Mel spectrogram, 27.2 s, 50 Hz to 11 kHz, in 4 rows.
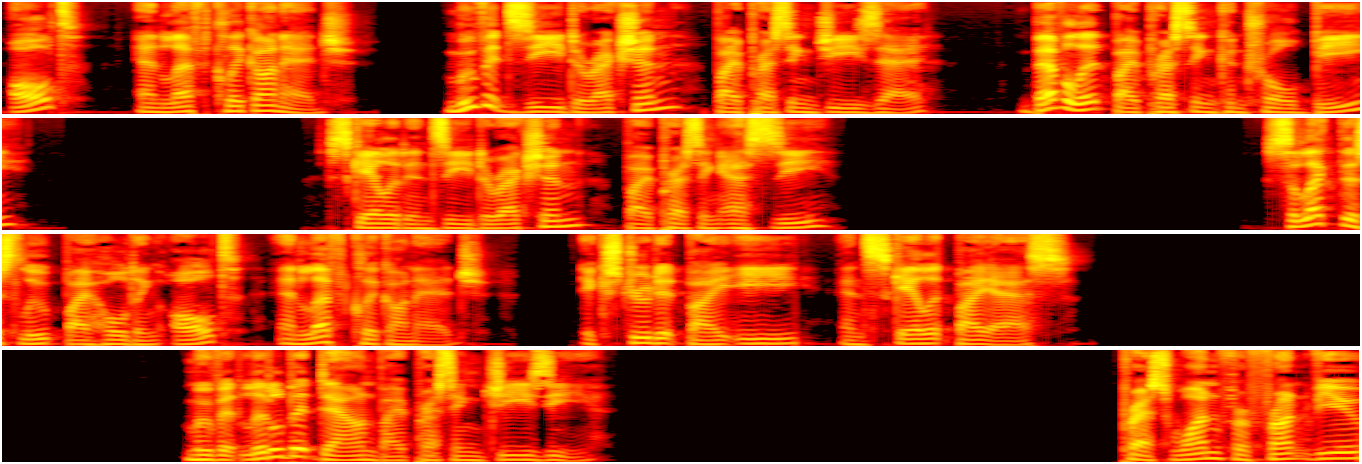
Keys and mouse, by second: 0.4 g, 6.6 ctrl+b, 9.9 s, 12.0 click, 12.5 middle click, 14.9 alt+click, 20.1 KP_3, 21.0 g, 25.6 KP_1.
